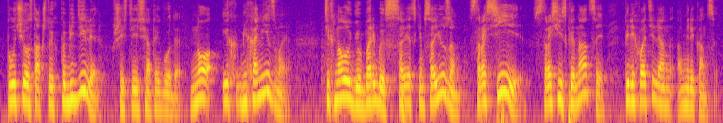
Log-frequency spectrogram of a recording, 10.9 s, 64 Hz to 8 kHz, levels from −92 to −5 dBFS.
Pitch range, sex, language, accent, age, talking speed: 110-150 Hz, male, Russian, native, 30-49, 125 wpm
